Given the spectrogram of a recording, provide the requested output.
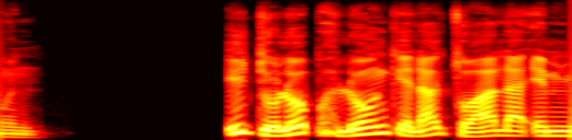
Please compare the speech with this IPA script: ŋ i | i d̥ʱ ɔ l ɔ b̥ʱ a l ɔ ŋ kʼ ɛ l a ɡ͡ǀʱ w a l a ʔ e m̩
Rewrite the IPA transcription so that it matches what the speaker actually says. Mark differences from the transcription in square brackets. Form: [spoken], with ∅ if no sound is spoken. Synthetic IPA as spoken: [n] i | i d̥ʱ ɔ l ɔ b̥ʱ a l ɔ ŋ kʼ ɛ l a ɡ͡ǀʱ w a l a ʔ e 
